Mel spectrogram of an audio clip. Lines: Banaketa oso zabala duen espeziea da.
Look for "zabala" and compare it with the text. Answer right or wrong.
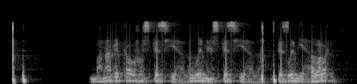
wrong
